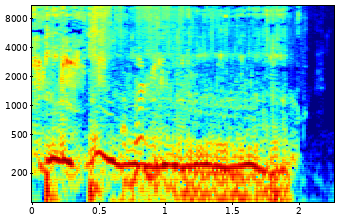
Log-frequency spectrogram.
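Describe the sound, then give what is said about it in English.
A voice imitates a loud fart: one long, buzzy, steady-pitched blast lasting about two seconds after a brief sputter, then cut off abruptly. “Rob Riggle farts loud.”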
